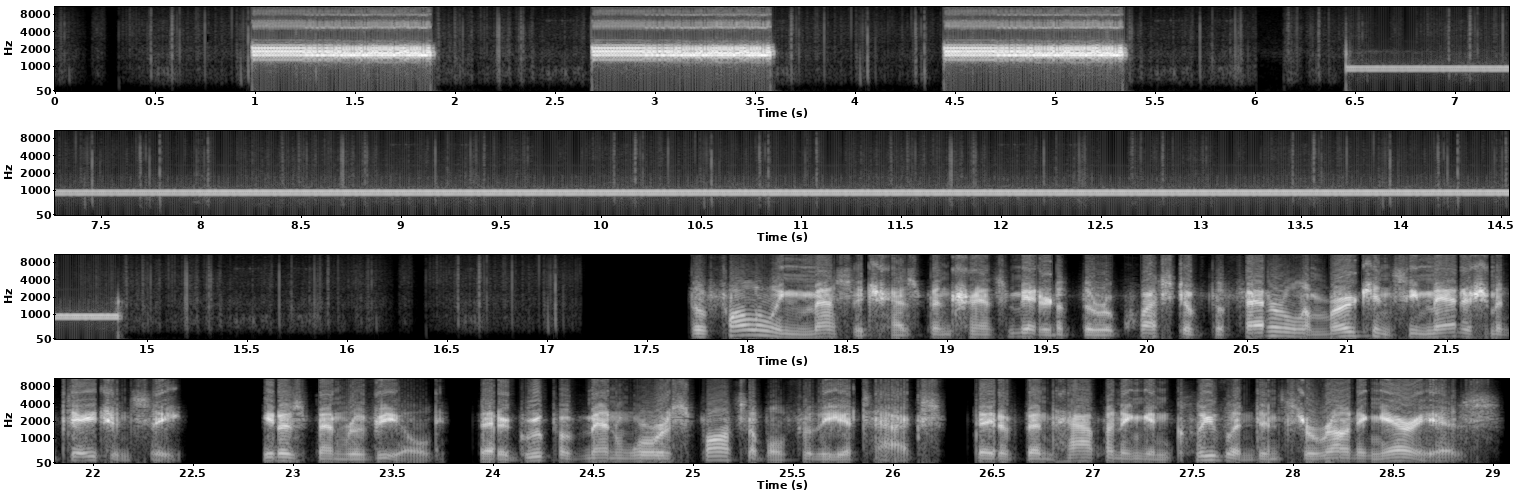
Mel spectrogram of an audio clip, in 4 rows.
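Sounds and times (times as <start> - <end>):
data bursts: 1.0 - 1.9, 2.7 - 3.6, 4.5 - 5.4.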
